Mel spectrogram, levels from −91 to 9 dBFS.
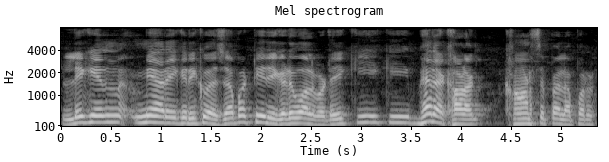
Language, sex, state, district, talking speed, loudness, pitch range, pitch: Garhwali, male, Uttarakhand, Tehri Garhwal, 210 wpm, -17 LUFS, 150-195 Hz, 170 Hz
